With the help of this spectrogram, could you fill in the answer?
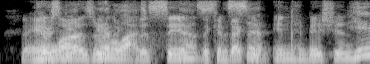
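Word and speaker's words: CIN: Now, we're saying sin and it's like, oh, we're sinning here. S I N. No, this is spelled convective inhibition, which is C I N.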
